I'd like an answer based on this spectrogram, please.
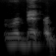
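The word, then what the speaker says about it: Ribić: rabik rabik i like rabiq better well the i is an e and the c is a che so it's rabbit all right that's the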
